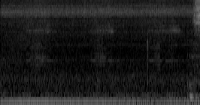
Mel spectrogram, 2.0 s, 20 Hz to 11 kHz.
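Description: Electric nail file (e-file) running steadily at about 15,000 RPM with a medium diamond ball bit, working dead cuticle skin in circular motions: a low steady hum with a faint high whine.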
